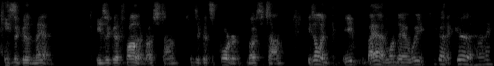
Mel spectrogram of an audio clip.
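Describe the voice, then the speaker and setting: A harsh, dismissive old grandmother, voiced by a man, scolds in a low, quiet tone. The sound is slightly dull and lo-fi. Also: brisk, close to an everyday voice.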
